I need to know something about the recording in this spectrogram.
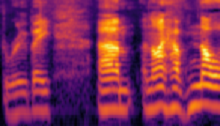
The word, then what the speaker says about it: RWBY: this universe called Ruby RWBY I pronounced Ruby um and I have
